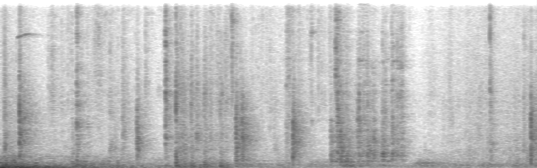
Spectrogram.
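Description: A front door shutting with a low thud, followed by scattered clicks, knocks and rustling as things are set down on a cabinet top.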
